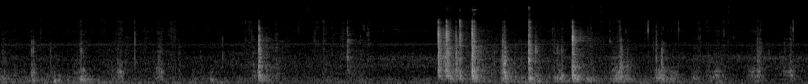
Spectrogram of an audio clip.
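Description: Scattered light metallic clicks and taps of small parts being handled, with a quick cluster of sharper clicks about halfway through, as the Torx screws for the door latch assembly are fitted by hand into the door edge.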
